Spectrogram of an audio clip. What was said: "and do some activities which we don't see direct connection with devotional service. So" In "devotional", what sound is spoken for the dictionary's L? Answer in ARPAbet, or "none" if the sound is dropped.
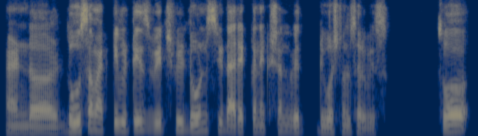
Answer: L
